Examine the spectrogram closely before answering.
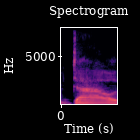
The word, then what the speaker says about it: Tao: from Lao Tzu: "The Tao that can be spoken is not the true Tao." And it's spelled DOW as opposed to DAW, and it was what's her name, the blonde woman.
